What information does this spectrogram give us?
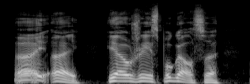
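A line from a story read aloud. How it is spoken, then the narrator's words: Mocking, playful. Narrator (Russian): Насмешливо дурачись, ответил Веллингтон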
